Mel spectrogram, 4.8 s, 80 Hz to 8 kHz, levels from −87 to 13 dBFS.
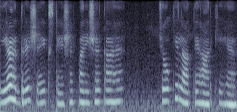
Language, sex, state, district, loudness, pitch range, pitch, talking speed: Hindi, female, Jharkhand, Garhwa, -16 LUFS, 255-290 Hz, 270 Hz, 140 wpm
